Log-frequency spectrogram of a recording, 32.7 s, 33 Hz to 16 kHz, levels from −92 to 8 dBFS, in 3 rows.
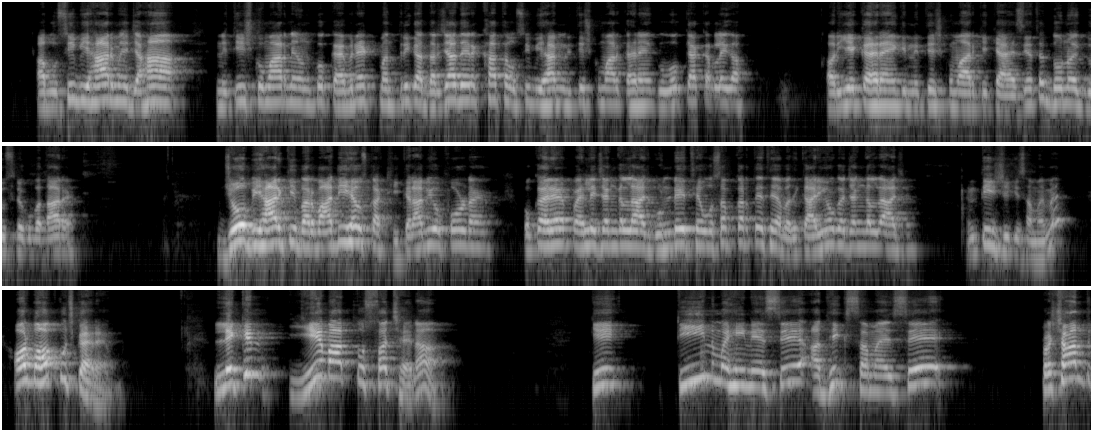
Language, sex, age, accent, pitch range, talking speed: Hindi, male, 40-59, native, 165-210 Hz, 185 wpm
